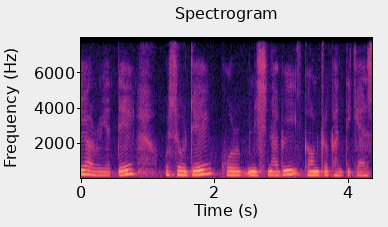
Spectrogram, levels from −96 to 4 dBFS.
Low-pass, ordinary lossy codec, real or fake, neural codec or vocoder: none; none; real; none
